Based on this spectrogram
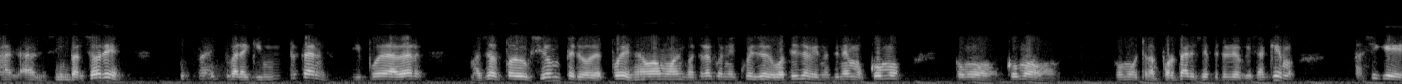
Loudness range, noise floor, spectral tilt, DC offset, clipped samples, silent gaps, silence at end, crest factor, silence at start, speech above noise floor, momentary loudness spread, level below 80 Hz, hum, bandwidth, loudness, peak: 4 LU; -47 dBFS; -6 dB/octave; under 0.1%; under 0.1%; none; 0 s; 18 dB; 0 s; 24 dB; 15 LU; -50 dBFS; none; 8 kHz; -23 LUFS; -4 dBFS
